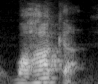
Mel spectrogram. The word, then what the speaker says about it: Oaxaca: In Oaxaca, it's weird. It's hard to pronounce because it's spelled like exo or whatever.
